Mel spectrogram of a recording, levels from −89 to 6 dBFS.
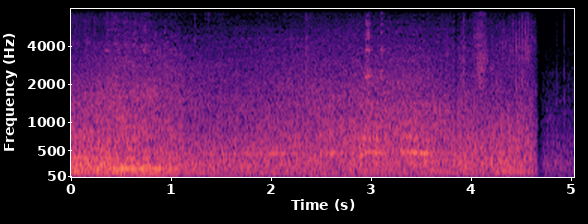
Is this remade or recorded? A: recorded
